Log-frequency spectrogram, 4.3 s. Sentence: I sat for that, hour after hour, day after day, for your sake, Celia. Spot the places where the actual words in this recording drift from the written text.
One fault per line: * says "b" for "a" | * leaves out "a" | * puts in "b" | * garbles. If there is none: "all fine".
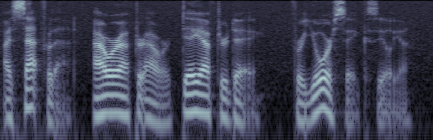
all fine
